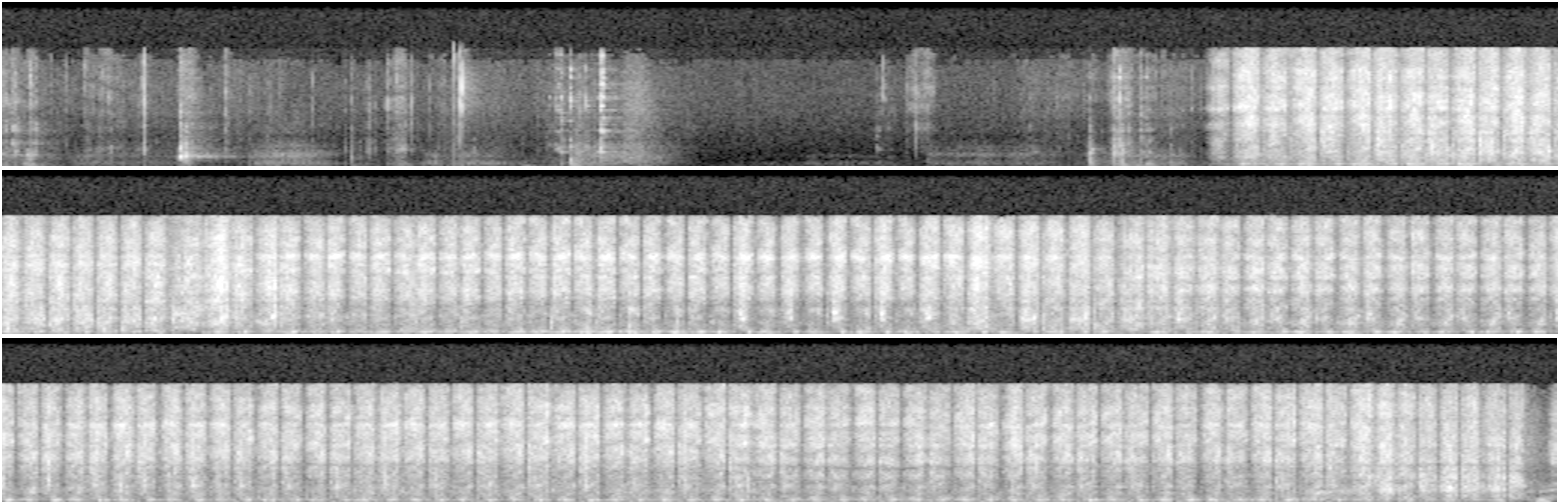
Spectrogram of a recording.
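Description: A few light knocks, then from about eight seconds in a plane iron is rubbed rapidly back and forth on abrasive paper in a steady, continuous rasping. It is coarse-grit work to grind the nail-dent nicks out of the cutting edge.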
